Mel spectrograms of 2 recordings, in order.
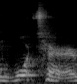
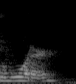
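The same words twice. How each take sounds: First: The middle consonant is a plain T sound. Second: The middle consonant sounds like a D. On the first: This is how people outside Philly say it. "we don't never say water" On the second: This is how people in Philly say it. "We put that D in there"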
